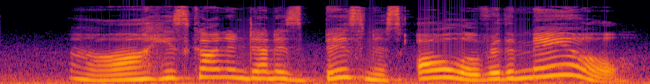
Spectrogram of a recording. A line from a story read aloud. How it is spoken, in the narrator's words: yelled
